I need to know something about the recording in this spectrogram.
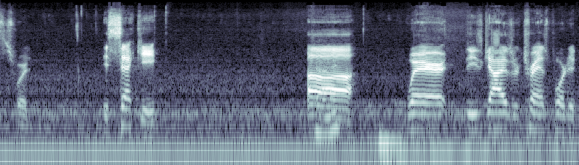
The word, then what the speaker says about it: isekai: Is that what Ken's yeah, isekai. Isekai, yes. Okay. That's how you pronounce it.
